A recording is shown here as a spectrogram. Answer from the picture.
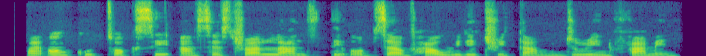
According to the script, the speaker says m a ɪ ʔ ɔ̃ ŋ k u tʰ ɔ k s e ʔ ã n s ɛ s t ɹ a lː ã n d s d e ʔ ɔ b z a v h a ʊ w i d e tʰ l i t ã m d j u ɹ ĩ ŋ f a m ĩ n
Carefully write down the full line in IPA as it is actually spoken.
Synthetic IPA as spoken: m a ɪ ʔ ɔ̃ ŋ k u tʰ ɔ k s e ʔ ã n s ɛ s t ɹ a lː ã n d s d e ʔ ɔ b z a v h a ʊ w i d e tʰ ɹ i t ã m d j u ɹ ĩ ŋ f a m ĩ n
